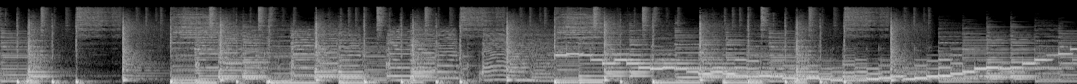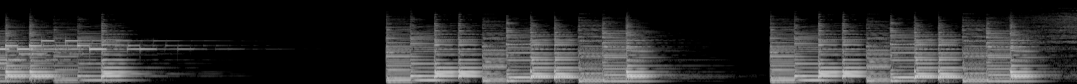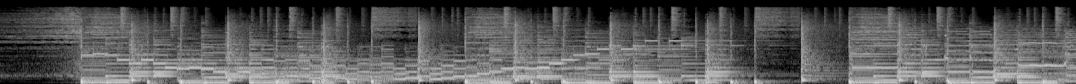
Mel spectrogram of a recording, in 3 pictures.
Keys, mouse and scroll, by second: 1.1-4.7 drag, 9.9 F9, 12.0-32.3 drag.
